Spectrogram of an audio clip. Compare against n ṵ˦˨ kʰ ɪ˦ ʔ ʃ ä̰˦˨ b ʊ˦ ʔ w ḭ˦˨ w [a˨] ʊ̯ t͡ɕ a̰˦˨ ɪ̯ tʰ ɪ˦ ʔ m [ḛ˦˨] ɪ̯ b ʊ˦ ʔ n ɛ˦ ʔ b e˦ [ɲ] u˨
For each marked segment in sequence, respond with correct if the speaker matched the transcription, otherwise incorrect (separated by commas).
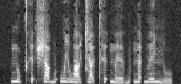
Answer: incorrect, incorrect, correct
